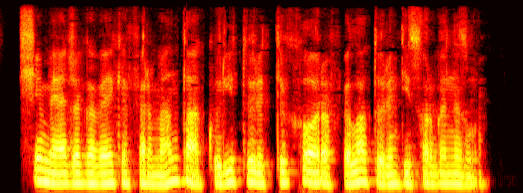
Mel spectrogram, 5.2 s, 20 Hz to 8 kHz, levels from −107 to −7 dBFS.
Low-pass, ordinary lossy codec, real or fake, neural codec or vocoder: 7.2 kHz; AAC, 32 kbps; real; none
